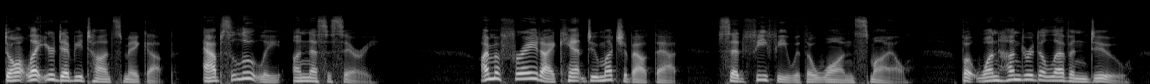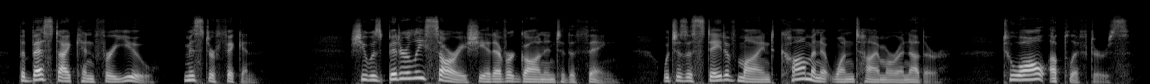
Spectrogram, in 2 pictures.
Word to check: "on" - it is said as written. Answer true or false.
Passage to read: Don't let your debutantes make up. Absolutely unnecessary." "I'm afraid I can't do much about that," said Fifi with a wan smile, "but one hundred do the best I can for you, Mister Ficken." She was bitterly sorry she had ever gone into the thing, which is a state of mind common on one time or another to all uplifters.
false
